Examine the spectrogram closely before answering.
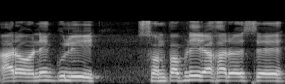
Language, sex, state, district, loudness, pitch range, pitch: Bengali, male, Assam, Hailakandi, -14 LUFS, 170-185 Hz, 180 Hz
